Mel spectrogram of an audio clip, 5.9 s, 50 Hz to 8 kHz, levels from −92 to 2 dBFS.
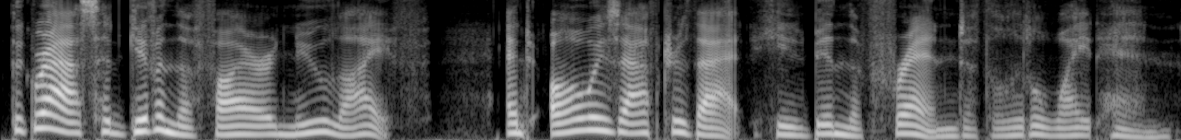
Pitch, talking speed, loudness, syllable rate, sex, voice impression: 185 Hz, 225 wpm, -20 LUFS, 5.1 syllables/s, female, feminine, adult-like, clear, slightly cute, slightly unique, lively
